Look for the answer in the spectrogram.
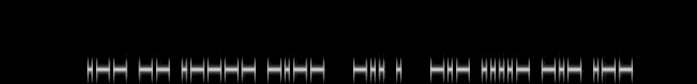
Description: Morse code, heard as a keyed tone, about 28 wpm, 700 Hz. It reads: WM1Y DE K4KW
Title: USA Callsign DE Callsign - 4 Characters - 28wpm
